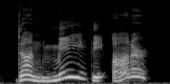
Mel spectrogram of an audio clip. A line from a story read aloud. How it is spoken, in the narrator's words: She cried angrily, and almost in tears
